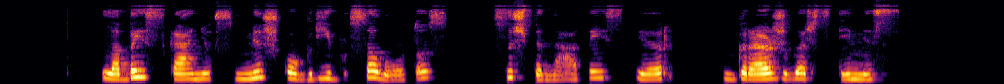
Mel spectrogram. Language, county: Lithuanian, Šiauliai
